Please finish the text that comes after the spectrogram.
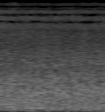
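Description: Mountain stream water flowing steadily, a dense, continuous close rush with no pauses.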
